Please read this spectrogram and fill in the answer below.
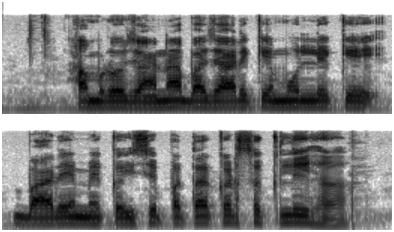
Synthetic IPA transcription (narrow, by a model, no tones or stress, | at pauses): hɐmɾoːd͡ʒaːnabaːd͡ʒaːɾkemʊljəkebaːɾemẽkɐisepɐt̪akɐɾsɐkliɦɛː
